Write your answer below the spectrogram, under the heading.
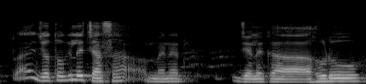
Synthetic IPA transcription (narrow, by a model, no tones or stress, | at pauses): a̰jd͡ʒɔt̪ɔɡilet͡ʃasamɛnɛt̪ | d͡ʒelekaɦuɽu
